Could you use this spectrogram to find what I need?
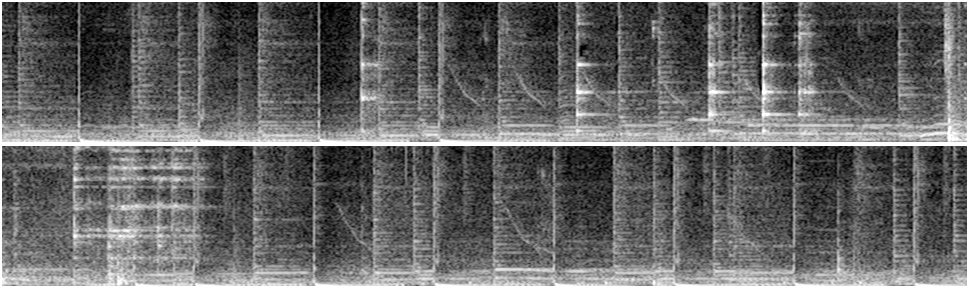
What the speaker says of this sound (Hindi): अब इसमें नारियल पाउडर और खोआ दोनों को हम डालकर अच्छी तरह से मिक्स करेंगे।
